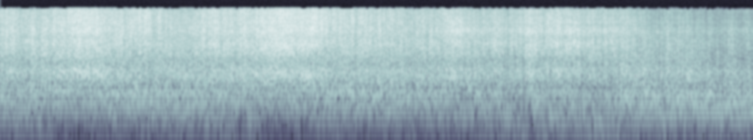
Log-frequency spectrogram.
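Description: Freefall wind rushing over the microphone of a skydiver's camera: a loud, steady rush of noise.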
